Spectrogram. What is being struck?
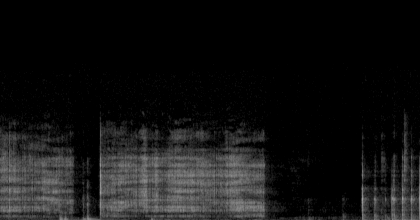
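Wooden bowl and wooden stick.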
